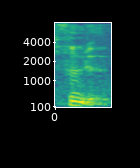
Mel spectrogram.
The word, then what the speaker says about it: 降る: If you hear it pronounced as furu, to precipitate, to fall, as in rainfall.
